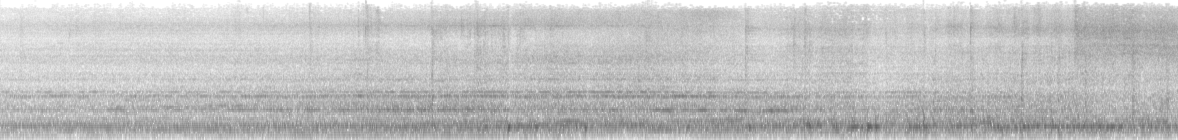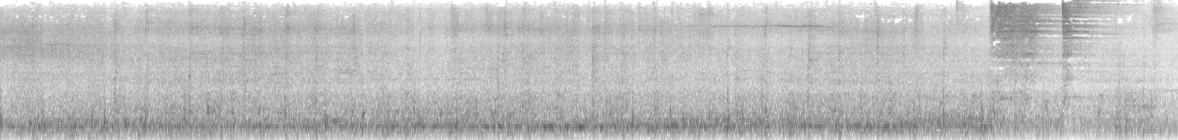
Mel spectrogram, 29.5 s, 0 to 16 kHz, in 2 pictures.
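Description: An SNCF BB 7200-class electric locomotive in green Fret livery, hauling a train of Corail coaches, passing close by. It starts with a steady whine from the locomotive as it approaches, then a growing, continuous rumble of coach wheels on the rails as the train goes by, which falls away near the end.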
